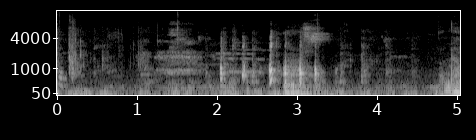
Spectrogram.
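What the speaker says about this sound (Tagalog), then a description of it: "Meron pang isang manok dito." A rooster in an outdoor Philippine yard gives repeated clucks and short throaty calls, close and moderately loud against faint background noise.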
